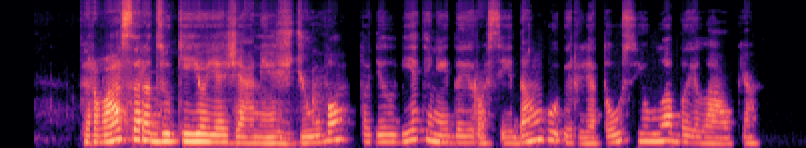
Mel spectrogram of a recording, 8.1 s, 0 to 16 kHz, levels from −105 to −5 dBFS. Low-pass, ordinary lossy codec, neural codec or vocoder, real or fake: 14.4 kHz; Opus, 32 kbps; none; real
